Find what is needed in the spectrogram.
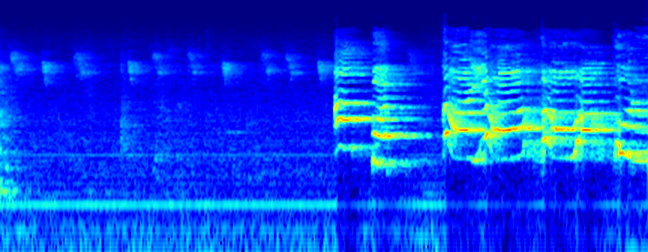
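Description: A woman's voice reciting Javanese poetry in a drawn-out, chanted delivery, with long held and sliding notes. It sets in loudly about halfway through, after a quieter stretch.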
